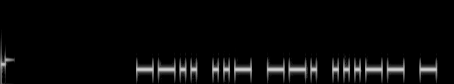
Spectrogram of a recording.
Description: Morse code, heard as a keyed tone, about 22 wpm, 700 Hz. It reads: ZUG3T
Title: Code Groups - 5 Letter:Numbers - 22wpm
